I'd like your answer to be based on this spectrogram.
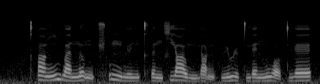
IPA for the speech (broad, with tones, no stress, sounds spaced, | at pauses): kʰ ɑ˨˦ ŋ m w a˨˦ n ɤ̰˨˩ ŋ ʈ͡ʂʰ ʊ˥˨ ŋ l y˨˦ n kʰ ə˨˦ n ɕ j ɑ˥˨ ʊ̯ m j ɑ̰˨˩ ŋ p y˦ ɻ ɻ̩˩ t̪ j ɛ˨˦ n w ɔ̰˨˩ t̪ ɥ ɛ˦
